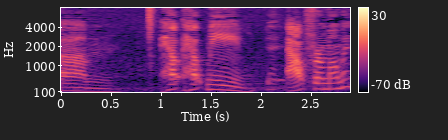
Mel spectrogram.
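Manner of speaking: slow, hesitant, confused mumble, very soft and very low. Demonstrating a call to a business owner, slow and confused-sounding. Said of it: "When I slow it down and I sound like I'm confused".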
